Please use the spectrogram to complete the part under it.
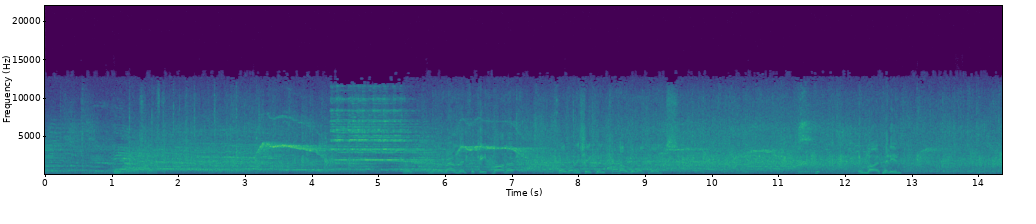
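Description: Several men in the crowd shout loudly.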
